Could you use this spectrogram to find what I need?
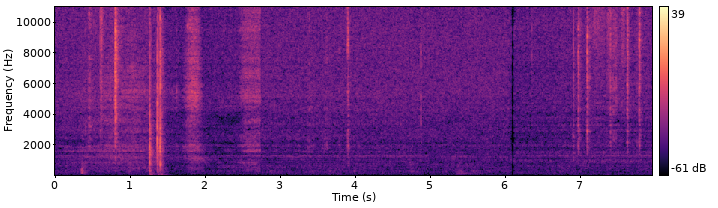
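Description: Pliers snip a thin wire with a sharp click.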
